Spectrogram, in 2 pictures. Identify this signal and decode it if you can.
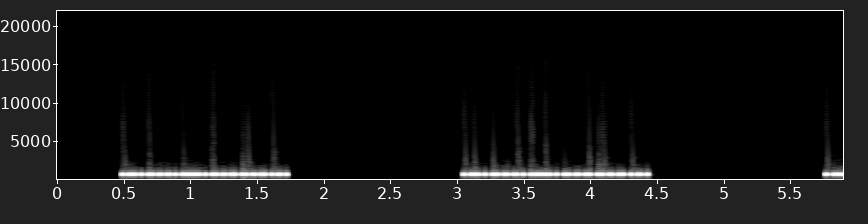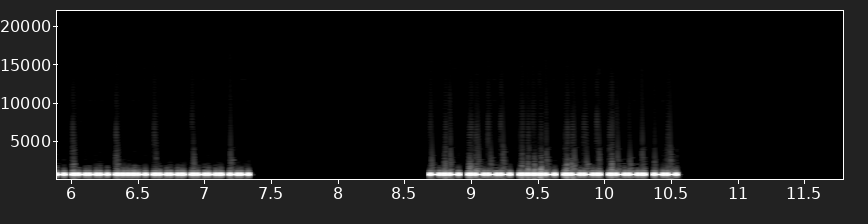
Morse code, heard as a keyed tone, about 61 wpm, 700 Hz. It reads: KJ4PPM KJ4PPM KJ4PPM KJ4PPM
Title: Speed Racing - USA Call Signs 50wpm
